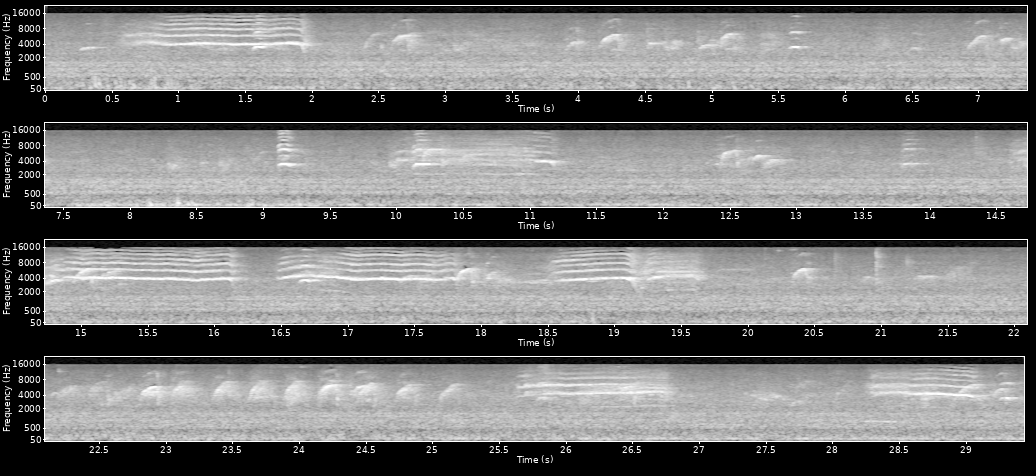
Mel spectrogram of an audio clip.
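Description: Small birds calling among the trees: several series of harsh, high calls, with short chirps scattered between them, over a steady low background hum.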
